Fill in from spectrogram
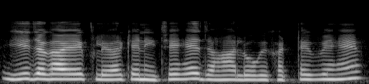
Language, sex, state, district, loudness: Hindi, female, Uttar Pradesh, Lucknow, -16 LUFS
